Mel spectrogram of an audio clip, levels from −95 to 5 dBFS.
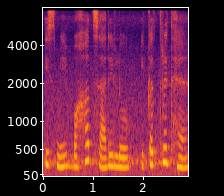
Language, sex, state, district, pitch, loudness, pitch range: Hindi, female, Uttar Pradesh, Lucknow, 200 Hz, -15 LUFS, 185-260 Hz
